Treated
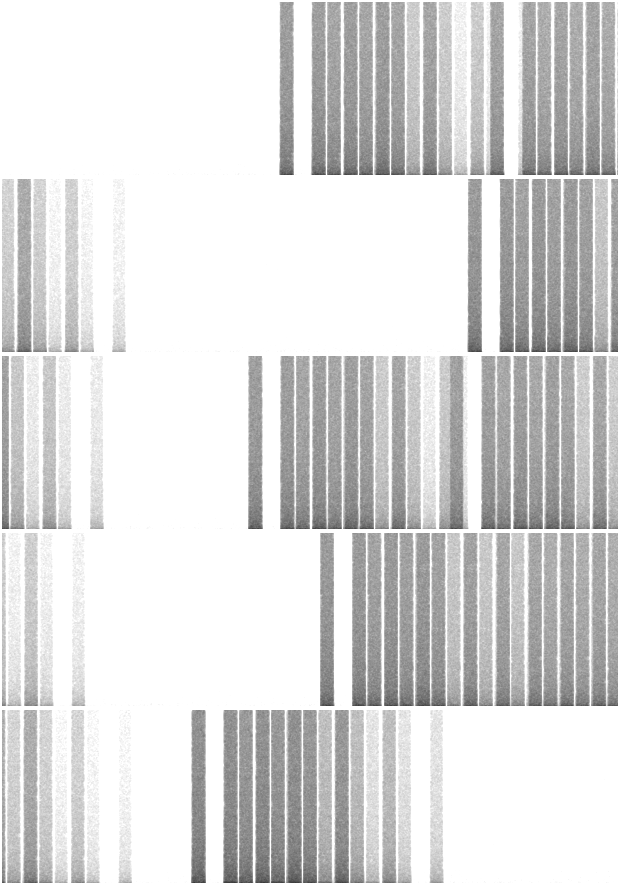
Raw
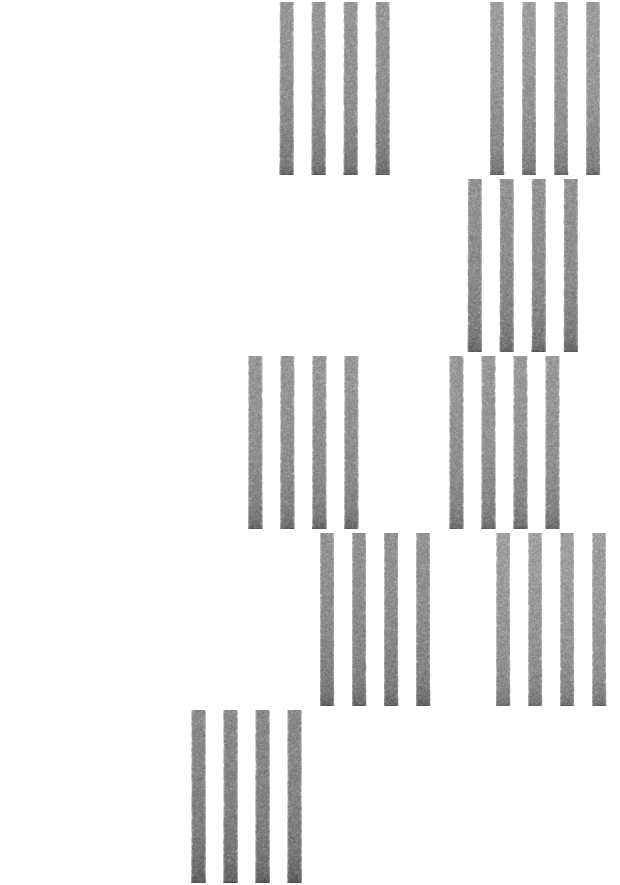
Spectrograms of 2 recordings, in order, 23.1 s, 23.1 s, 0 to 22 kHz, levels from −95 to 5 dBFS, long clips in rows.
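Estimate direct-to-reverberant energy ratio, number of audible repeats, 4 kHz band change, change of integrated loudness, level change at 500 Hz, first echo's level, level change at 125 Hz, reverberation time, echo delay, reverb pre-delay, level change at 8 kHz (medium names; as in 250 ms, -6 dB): no reverb, 3, -1.0 dB, +0.5 dB, +3.0 dB, -3.0 dB, +7.0 dB, no reverb, 355 ms, no reverb, -1.5 dB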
